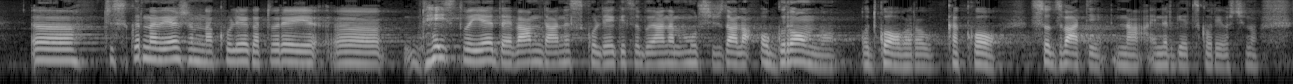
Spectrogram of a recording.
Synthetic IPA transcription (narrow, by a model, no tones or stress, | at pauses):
ət͡ʃɛsɛ̥kəɾnaʋɛːʒɛmnakʰɔleːɡat̪oːɾɛjə | d̪ɛjst̪ʋɔjɛd̪ajɛʋamd̪aːnɛskɔleːɡit̪sabɔjaːnamuɾʃid͡ʒd̪aːlaʔɔɡɾɔmnɔ | ɔd̪ɡɔːʋɔɾɔwkakʰo | sɛɔd̪zʋaːt̪ina̰ḛnɛɾɡeːt̪skɔɾeːwʃt͡ʃinɔ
